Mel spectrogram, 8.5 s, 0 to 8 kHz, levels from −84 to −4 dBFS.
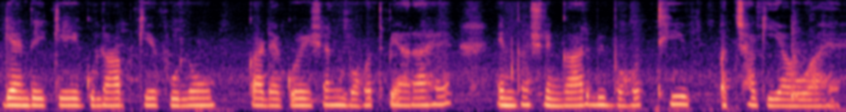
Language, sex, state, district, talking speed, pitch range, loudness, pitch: Hindi, female, Rajasthan, Bikaner, 135 wpm, 185-195 Hz, -21 LUFS, 190 Hz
